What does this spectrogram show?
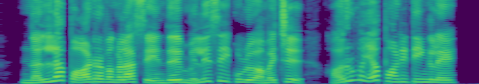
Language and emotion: Tamil, happy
